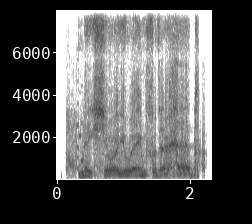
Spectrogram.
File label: roundstart, radio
